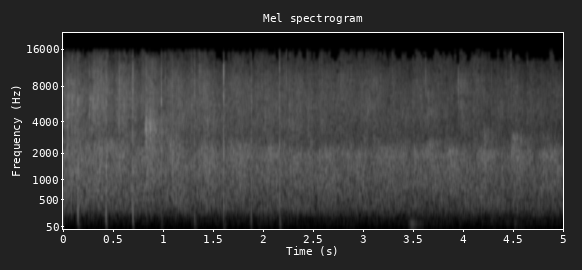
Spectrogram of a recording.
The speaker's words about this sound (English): You've really, really worked hard for tonight. I think, mums and dads, we could give them a wee round of applause of encouragement.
